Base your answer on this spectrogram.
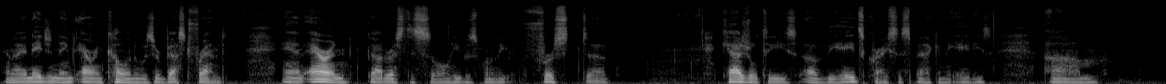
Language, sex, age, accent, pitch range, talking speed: English, male, 40-59, American, 95-130 Hz, 185 wpm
